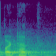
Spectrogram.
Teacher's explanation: आप इसको पठत बोलोगे तो इसका मतलब आपने थ हलंत बोला, एकदम से आपने खत्म कर दिया।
